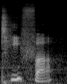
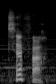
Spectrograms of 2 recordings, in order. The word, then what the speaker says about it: Tifa: it's it's AI now it's pronounced Tifa fcking day we always call a tiffer and it was moo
